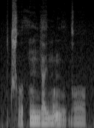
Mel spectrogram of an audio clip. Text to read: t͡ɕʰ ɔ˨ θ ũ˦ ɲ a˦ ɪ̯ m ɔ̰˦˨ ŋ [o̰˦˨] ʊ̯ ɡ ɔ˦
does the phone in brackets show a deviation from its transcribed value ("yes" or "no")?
yes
